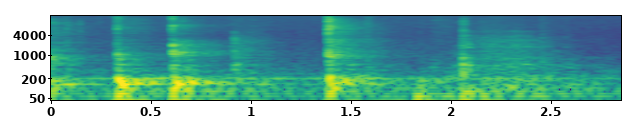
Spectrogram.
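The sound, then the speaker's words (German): Keyboard typing comes as a few sharp, separate clicks, spaced irregularly over a faint low hum. “tippst du jetzt einfach mal”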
